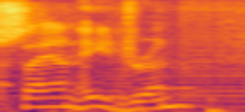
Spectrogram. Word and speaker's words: Sanhedrin: presided over the Sanhedrin and the sanadrin was composed of priests scribes and heads of families and your Bible probably marks that Sanhedrin and with a long e and that's quite fine we're talking about the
